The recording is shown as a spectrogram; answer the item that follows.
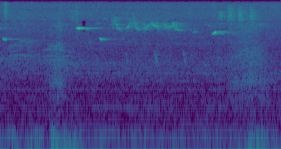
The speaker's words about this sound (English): I think the little blackbird is being called home.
